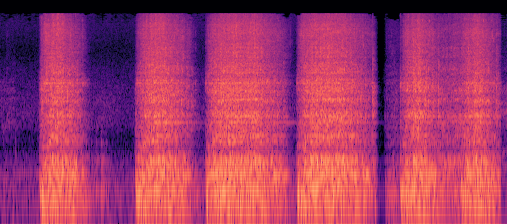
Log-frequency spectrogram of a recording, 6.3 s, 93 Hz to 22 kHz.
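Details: Three-thread GM C1D overlocker after cleaning, lubrication and adjustment, sewing different materials including thin knit. Short bursts of fast, even stitching with a steady whir and no knocking or catching; it sews cleanly.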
